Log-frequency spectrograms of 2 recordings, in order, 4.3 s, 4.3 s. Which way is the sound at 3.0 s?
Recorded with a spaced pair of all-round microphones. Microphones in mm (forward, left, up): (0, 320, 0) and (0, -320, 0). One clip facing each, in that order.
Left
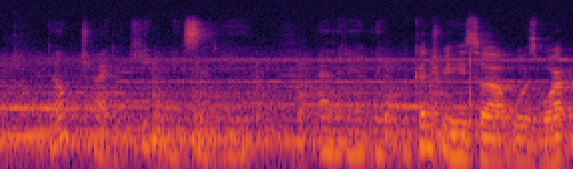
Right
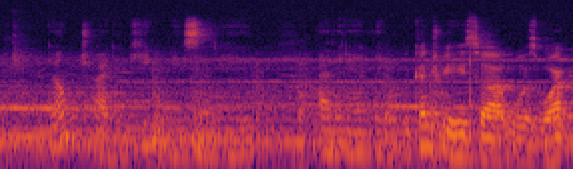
40° left (ahead or behind).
